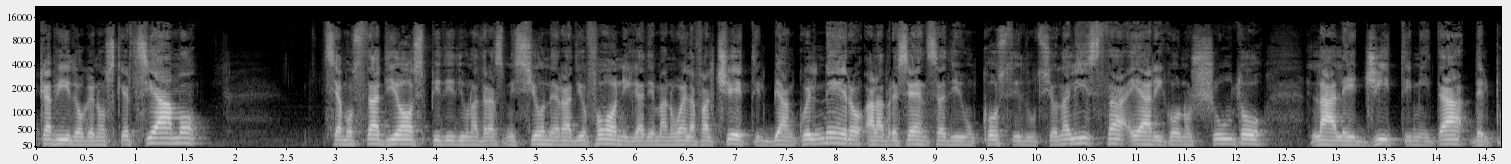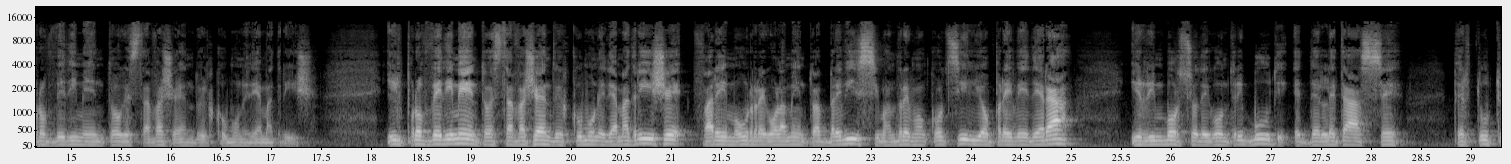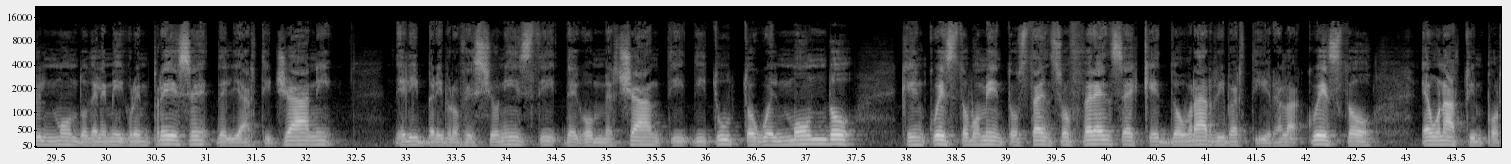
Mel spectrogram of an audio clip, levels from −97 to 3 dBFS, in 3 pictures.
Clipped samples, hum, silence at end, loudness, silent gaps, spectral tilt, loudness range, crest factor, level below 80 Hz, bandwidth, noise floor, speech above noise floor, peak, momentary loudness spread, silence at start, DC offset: under 0.1%; none; 0 s; -27 LUFS; none; -5 dB/octave; 6 LU; 24 dB; -58 dBFS; 14.5 kHz; -64 dBFS; 37 dB; -4 dBFS; 11 LU; 0 s; under 0.1%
